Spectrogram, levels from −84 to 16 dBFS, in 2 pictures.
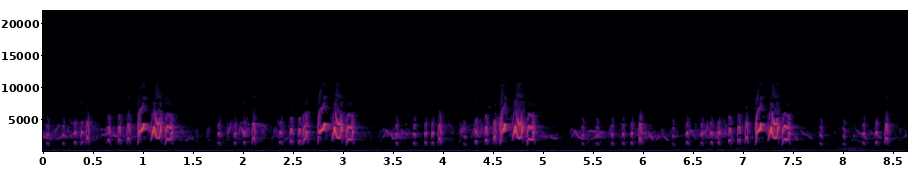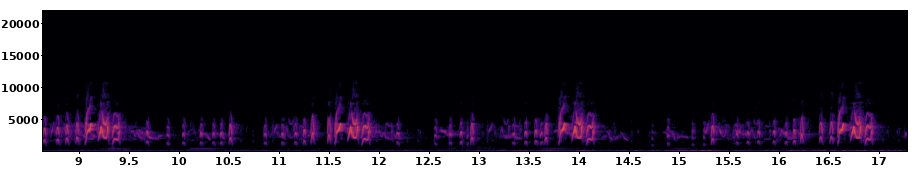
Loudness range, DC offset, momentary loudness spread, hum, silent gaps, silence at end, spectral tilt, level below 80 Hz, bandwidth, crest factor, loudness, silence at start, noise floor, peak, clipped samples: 3 LU; under 0.1%; 22 LU; none; none; 0.05 s; 3 dB/octave; -70 dBFS; 11.5 kHz; 22 dB; -33 LUFS; 0 s; -58 dBFS; -16 dBFS; under 0.1%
